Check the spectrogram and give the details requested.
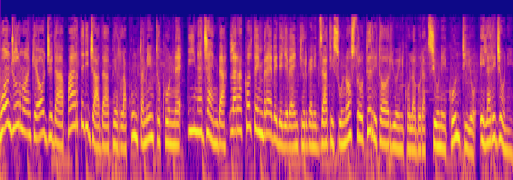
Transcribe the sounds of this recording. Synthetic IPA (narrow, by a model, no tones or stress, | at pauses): bwɔnd͡ʒornoaŋkeɔd͡ʒːid̪apart̪ed̪id͡ʒaːd̪aperlapːunt̪ament̪okoninad͡ʒɛnd̪alaɾakːɔlt̪aimbɾɛːved̪eʎːevɛnt̪iorɡanid̪zːaːt̪isulnɔst̪ɾot̪erːit̪ɔɾjoiŋkolːaboɾat̪sːjoːnekont̪iːoelːaɾed͡ʒoːni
